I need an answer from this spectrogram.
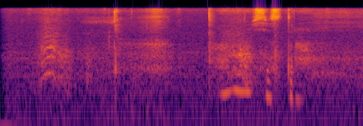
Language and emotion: Russian, sad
